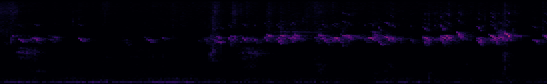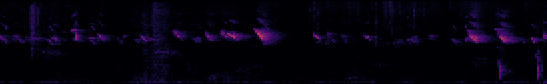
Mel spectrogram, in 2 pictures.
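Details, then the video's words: Many little chicken chicks peeping almost nonstop, bright high chirps overlapping, some louder descending peeps toward the end, with a low hum and occasional knocks underneath. "Chicken Free Sound || Funny Chicks baby || New Little Chicks"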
